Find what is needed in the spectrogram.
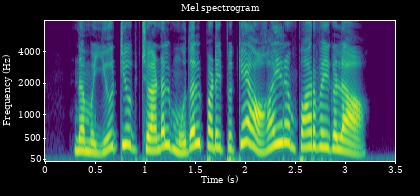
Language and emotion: Tamil, surprised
